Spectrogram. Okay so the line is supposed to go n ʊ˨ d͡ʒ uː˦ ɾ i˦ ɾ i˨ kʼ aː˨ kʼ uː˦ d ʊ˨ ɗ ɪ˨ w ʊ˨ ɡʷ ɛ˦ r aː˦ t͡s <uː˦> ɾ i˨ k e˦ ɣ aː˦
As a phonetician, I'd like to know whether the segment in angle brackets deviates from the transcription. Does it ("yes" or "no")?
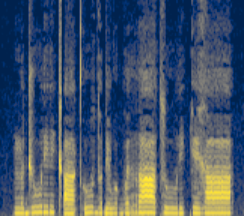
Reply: yes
